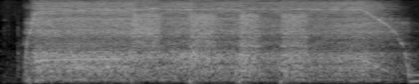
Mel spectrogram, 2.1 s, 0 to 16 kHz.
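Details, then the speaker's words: Dyson Cyclone V10 Total Clean cordless vacuum, brand new, about 20% charged, middle setting: high, even airy whine holds steady, then winds down in pitch at switch-off, with a weird sort of reverb at the end; normal running. "It has a weird sort of reverb at the end."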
